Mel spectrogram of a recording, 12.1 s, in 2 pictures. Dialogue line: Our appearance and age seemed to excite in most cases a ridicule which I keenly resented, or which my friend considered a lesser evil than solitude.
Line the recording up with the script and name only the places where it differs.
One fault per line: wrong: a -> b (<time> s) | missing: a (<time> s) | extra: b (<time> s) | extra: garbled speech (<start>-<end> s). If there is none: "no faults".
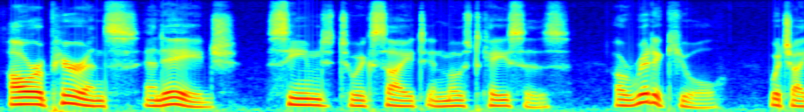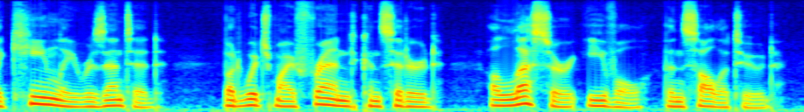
wrong: or -> but (7.7 s)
